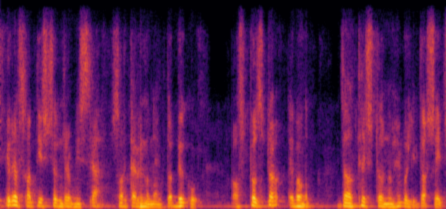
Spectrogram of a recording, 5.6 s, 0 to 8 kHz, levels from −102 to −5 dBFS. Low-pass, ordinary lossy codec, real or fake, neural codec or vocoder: 7.2 kHz; Opus, 16 kbps; fake; codec, 24 kHz, 1.5 kbps, HILCodec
